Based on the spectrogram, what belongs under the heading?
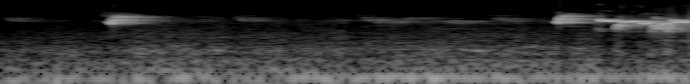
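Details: Diyala bulbul singing a pure song meant for tutoring chicks: a sharp, bright warbled note, soft quiet twitters, then a loud rolling, slurred phrase at the close.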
